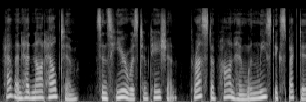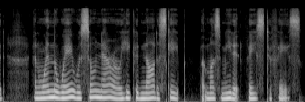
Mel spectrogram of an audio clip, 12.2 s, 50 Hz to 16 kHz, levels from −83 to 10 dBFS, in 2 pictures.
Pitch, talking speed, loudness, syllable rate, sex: 205 Hz, 160 wpm, -14 LUFS, 4.3 syllables/s, female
